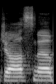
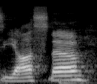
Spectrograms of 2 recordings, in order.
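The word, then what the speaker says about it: Jasnah: been pronouncing the j so when i read the book the first time i also did jasna but also in the audiobook i think it's yasuno i've heard a couple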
